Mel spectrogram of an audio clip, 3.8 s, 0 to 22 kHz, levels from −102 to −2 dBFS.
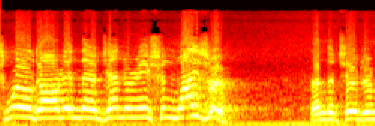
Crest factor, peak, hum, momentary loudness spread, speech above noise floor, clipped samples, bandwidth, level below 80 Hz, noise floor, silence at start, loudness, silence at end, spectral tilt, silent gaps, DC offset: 8 dB; 0 dBFS; none; 6 LU; 22 dB; 0.1%; 14.5 kHz; -34 dBFS; -29 dBFS; 0 s; -8 LUFS; 0 s; -5 dB/octave; none; under 0.1%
